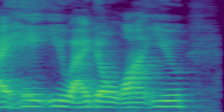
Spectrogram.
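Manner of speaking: plain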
